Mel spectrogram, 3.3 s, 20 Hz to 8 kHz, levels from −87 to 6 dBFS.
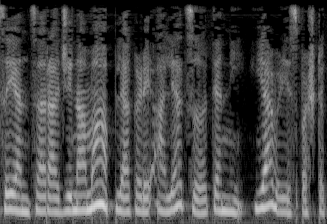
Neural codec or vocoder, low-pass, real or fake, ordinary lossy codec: none; 7.2 kHz; real; none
